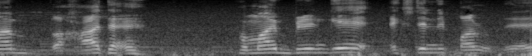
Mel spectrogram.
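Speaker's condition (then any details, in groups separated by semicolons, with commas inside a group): Cerebral palsy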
